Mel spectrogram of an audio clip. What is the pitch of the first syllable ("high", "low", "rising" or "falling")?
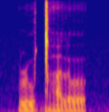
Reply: low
